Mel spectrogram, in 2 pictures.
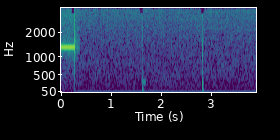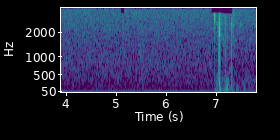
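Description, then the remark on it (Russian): A single steady electronic beep, the voicemail signal after an unanswered phone call, opens, followed by a couple of faint isolated clicks and then a brief burst of handling noise and rustling near the end. “Вы можете оставить для него голосовое сообщение после сигнала.”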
